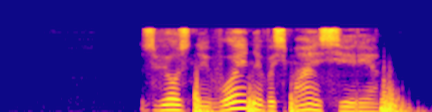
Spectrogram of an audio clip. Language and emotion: Russian, neutral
